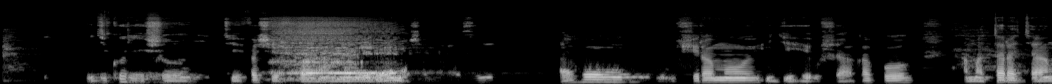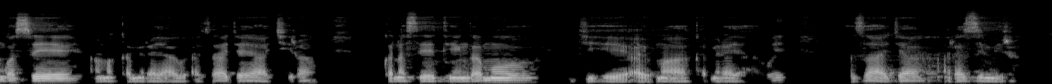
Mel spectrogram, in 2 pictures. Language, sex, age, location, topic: Kinyarwanda, male, 18-24, Burera, government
